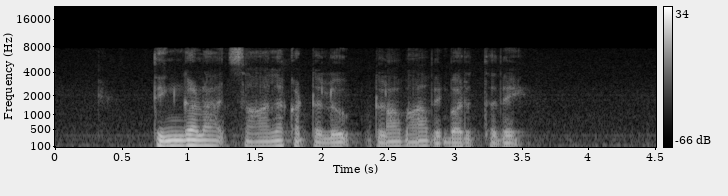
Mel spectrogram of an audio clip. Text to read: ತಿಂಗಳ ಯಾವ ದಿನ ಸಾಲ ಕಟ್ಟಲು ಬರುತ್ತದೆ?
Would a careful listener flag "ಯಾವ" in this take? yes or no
yes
